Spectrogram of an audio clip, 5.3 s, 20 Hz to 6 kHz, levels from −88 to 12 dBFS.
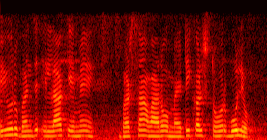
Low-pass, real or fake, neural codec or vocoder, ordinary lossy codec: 5.4 kHz; real; none; AAC, 32 kbps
